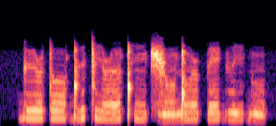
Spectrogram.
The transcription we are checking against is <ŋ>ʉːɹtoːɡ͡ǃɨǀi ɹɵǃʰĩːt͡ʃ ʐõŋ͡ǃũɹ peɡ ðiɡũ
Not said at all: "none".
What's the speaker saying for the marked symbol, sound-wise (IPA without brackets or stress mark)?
ɡ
